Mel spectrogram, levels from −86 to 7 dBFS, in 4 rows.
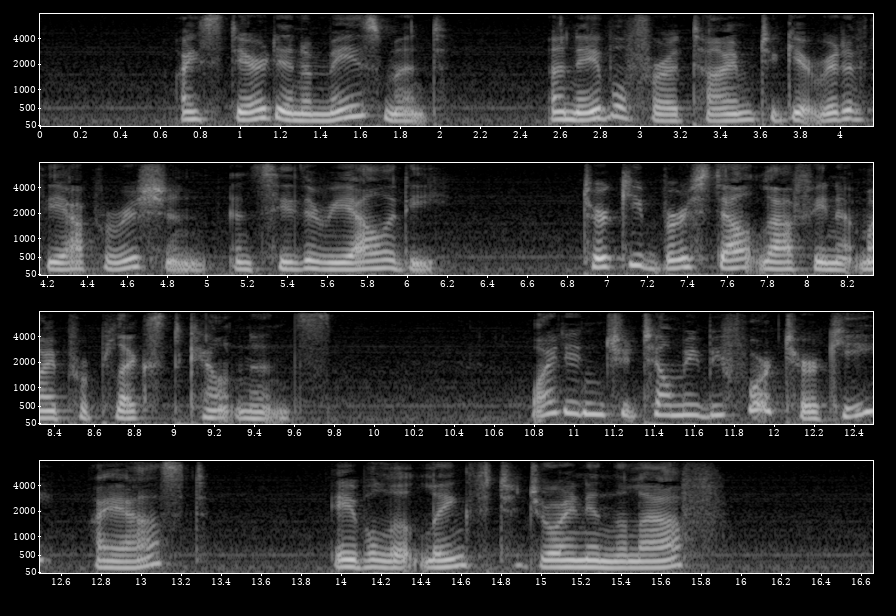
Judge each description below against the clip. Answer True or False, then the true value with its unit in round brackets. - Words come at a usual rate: True (155 wpm)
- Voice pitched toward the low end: False (190 Hz)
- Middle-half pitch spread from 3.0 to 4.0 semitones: False (4.6 semitones)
